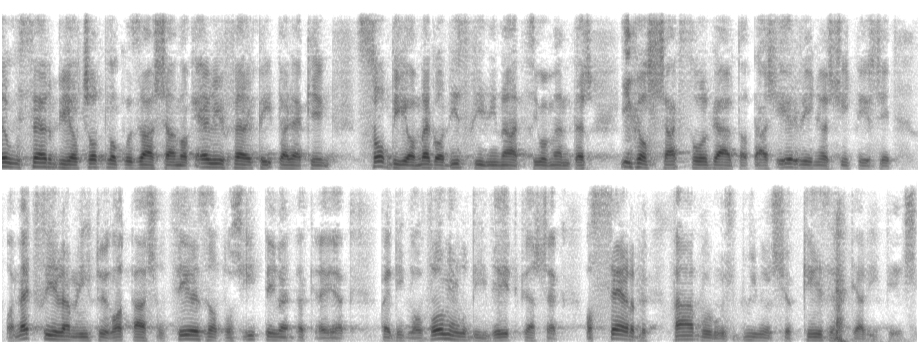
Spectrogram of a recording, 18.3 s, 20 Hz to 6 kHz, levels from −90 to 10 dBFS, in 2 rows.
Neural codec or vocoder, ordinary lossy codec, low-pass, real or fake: codec, 16 kHz, 1 kbps, FreqCodec, larger model; none; 5.4 kHz; fake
